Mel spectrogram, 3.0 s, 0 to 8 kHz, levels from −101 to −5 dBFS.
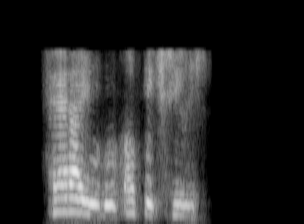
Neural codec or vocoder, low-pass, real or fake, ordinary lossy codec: codec, 16 kHz, 1 kbps, FreqCodec, smaller model; 7.2 kHz; fake; AAC, 16 kbps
